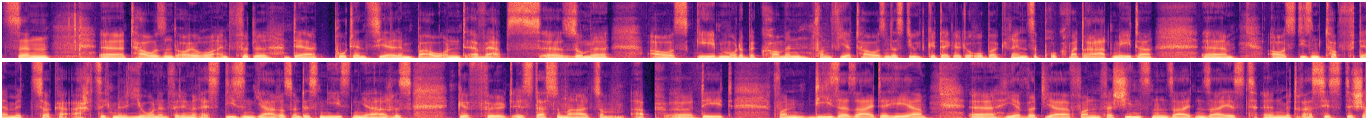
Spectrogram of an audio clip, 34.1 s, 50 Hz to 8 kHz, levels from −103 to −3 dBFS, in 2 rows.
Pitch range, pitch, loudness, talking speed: 85-100 Hz, 90 Hz, -14 LUFS, 110 wpm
